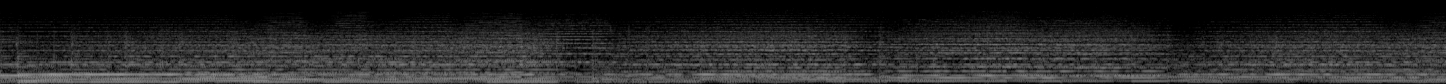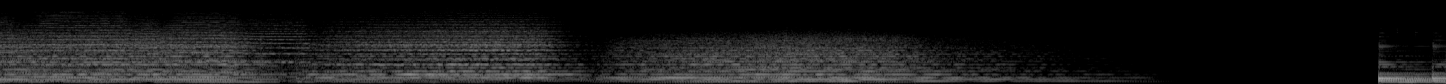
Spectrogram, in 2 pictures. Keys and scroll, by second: 9.1 space, 10.3 space, 20.0 ctrl+space, 20.3 ctrl+space.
